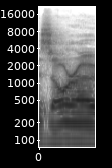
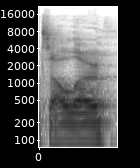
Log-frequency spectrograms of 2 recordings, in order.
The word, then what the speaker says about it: Zoro: Thank you to everybody that has been commenting down a pronunciation guide for me. I now know it's Zoro, not Zolo.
